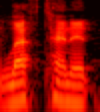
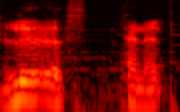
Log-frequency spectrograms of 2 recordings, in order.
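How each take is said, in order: First: It is said with a British pronunciation. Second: It is said with a French pronunciation. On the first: "the British say lieutenant" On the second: "it originates from the the French lieutenant"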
